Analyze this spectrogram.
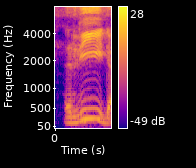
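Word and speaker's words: read: V1 में बोलेंगे रीड, V2 में बोलेंगे रीड को रेड, और V3 में बोलेंगे रीडे बोलेंगे, रीड रेड रीड।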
